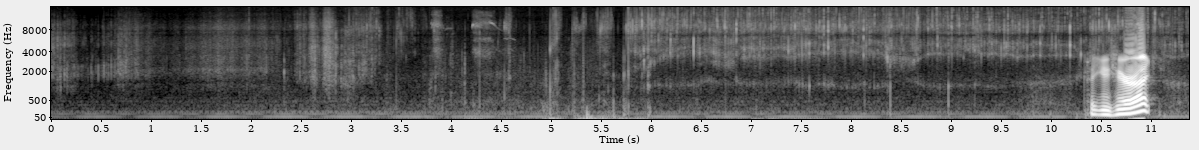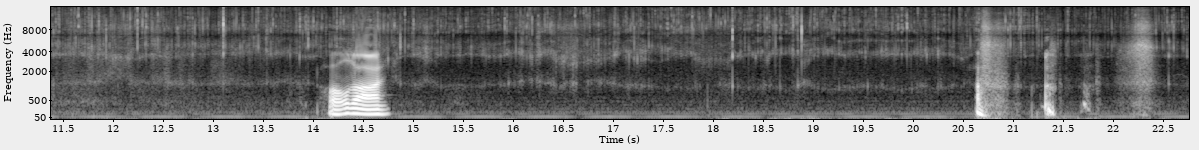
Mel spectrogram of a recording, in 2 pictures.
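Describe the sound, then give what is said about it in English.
Pop Rocks popping candy fizzes and crackles against teeth with the mouth pressed against the microphone, a steady faint hiss broken by a few loud, sharp crunching bursts and clacks. A person briefly speaks between them. “I'm going to dump a mouthful in, and I won't say anything in the next minute because I'm going to put my mouth right against the microphone, and hopefully you can hear my teeth sizzling and clacking.”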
